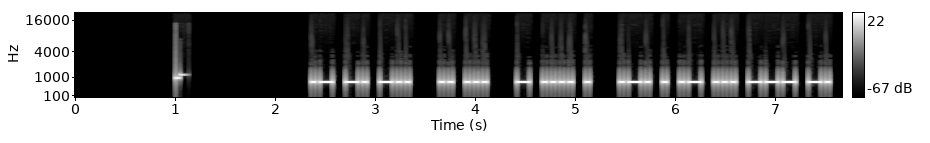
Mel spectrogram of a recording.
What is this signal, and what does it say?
Morse code, heard as a keyed tone, about 28 wpm, 700 Hz. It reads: AND IS THE REASON
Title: Sentences from Top 700 Words 28wpm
